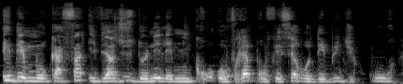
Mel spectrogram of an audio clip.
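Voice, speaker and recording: A young man from the Paris suburbs telling a slangy, animated storytime to his viewers. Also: mid-range voice, fairly quick, breathy edge, soft background music. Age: young adult. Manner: animated and slangy, mimics people. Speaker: vlogger. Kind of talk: storytime vlog.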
